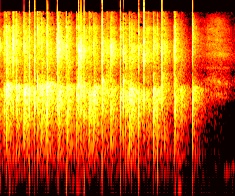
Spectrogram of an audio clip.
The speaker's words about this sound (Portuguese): uma salva de palmas.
